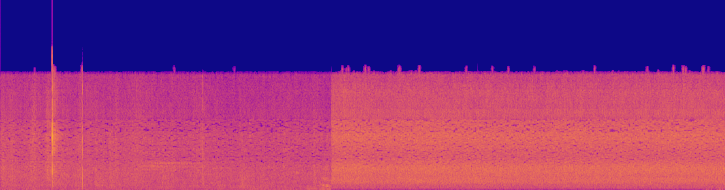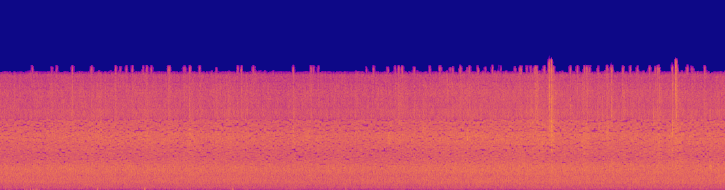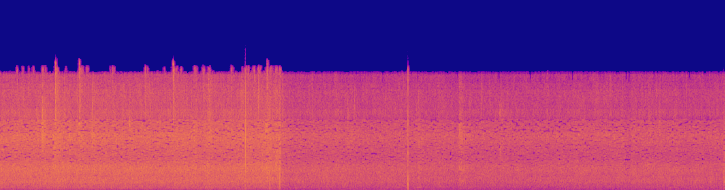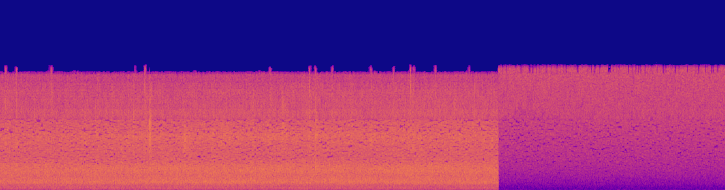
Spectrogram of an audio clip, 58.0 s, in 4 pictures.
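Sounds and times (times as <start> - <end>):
heavy rain hiss: 0.0 - 58.0
rain drop taps: 0.9 - 2.3, 37.1 - 37.4.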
